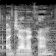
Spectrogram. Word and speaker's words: Ajarakan: In Japanese, it's Ajarakan, so same way.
